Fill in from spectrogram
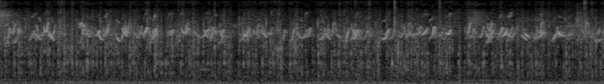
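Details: Domestic chicks, colored, chirping together in a flock: rapid bursts of thin, high peeps in uneven clusters, backed by a droning low hum.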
